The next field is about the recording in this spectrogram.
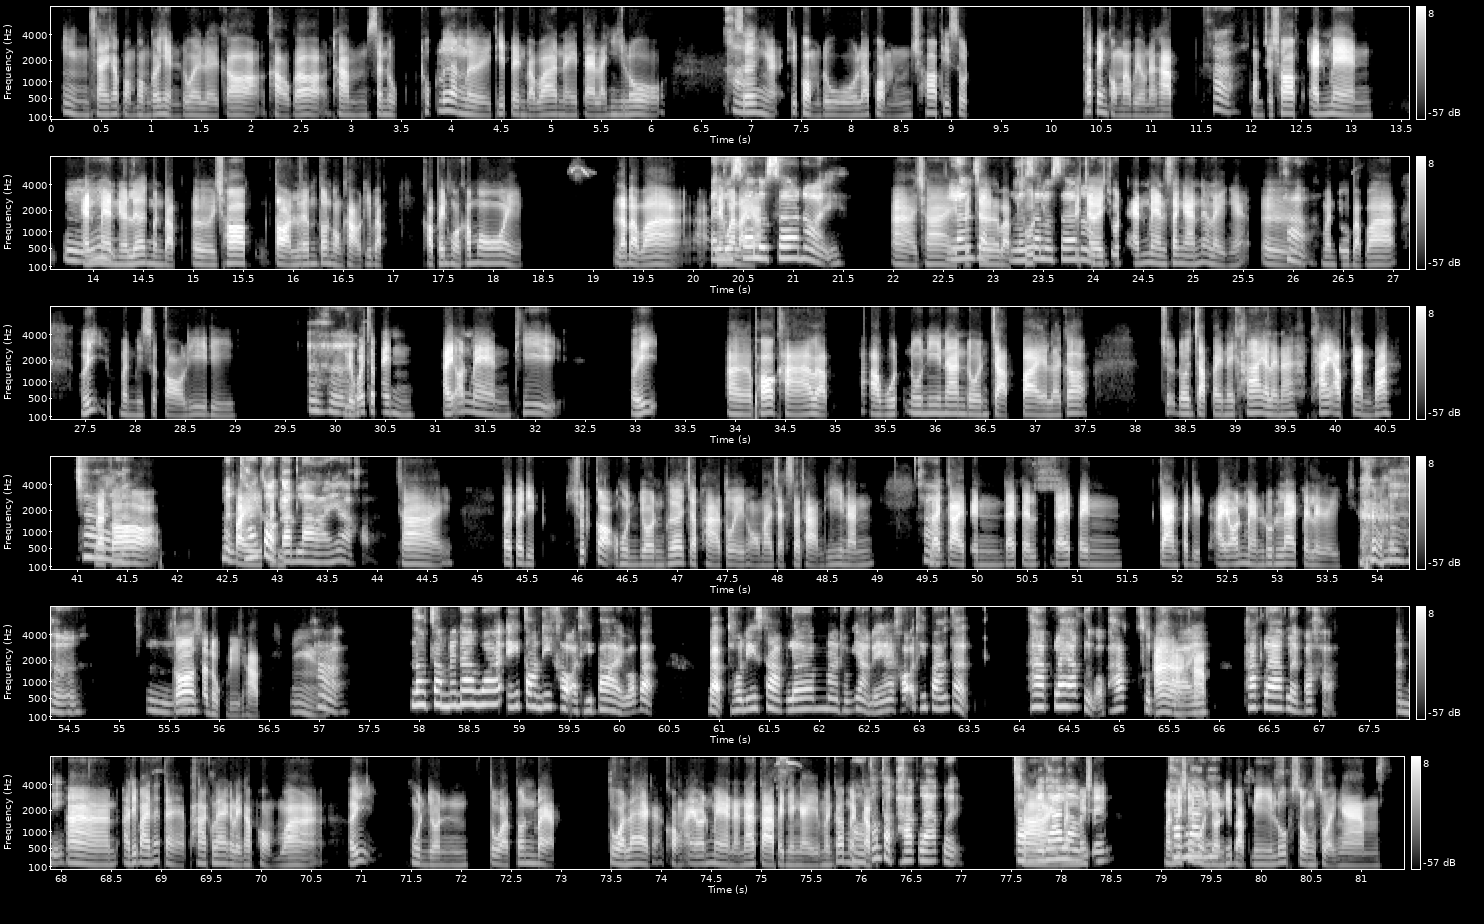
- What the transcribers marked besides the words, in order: tapping; in English: "loser loser"; in English: "loser loser"; in English: "story"; chuckle
- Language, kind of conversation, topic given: Thai, unstructured, คุณคิดว่าทำไมคนถึงชอบดูหนังบ่อยๆ?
